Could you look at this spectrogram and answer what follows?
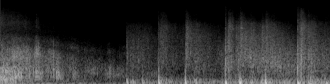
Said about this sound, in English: The streets rang out with booming rifle fire and the battle cries of angry men.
